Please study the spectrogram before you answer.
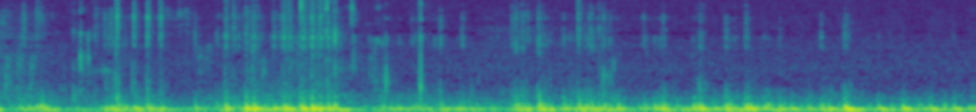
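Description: Long nails on both hands scratch and tap the hollow black metal mesh grille of a desktop microphone. The result is a dense run of rapid scratchy taps with a deep, boomy low thump under each stroke and bright crackly hiss above. The loudness swells and dips throughout.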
